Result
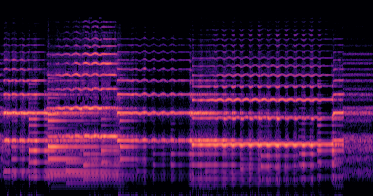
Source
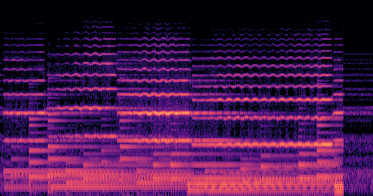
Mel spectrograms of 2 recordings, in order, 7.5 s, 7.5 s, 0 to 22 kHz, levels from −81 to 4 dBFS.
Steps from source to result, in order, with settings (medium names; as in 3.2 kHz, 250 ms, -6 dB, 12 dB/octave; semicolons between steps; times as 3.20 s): high-pass 610 Hz 24 dB/octave; comb 0.9 ms, depth 49%; compressor with a negative ratio -25 dBFS, ratio -1; trim +4.5 dB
